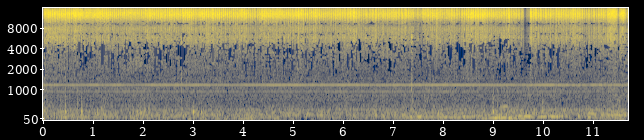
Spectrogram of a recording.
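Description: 800-grit sandpaper disc rubbed by hand back and forth over a plastic headlight lens, scrubbing off the rough, yellowed oxidized surface. A steady high hum runs under the rubbing throughout.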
